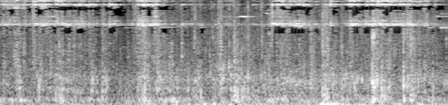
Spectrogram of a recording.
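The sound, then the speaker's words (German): Horse hooves clip-clop as a horse-drawn carriage pulls up in front of a basket-weaver's hut, a steady run of soft, irregular hoof strikes over a quiet background. “Vor der Korbflechterhütte fährt die Kutsche mit Fremdenführerin Barbara Löchel vor.”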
